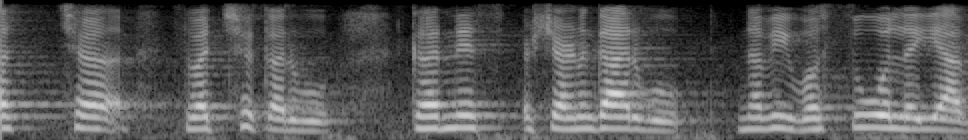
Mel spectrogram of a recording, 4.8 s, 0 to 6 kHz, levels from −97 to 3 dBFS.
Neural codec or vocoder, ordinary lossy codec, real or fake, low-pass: none; none; real; 5.4 kHz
